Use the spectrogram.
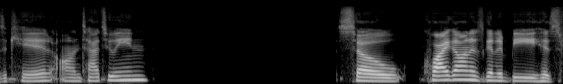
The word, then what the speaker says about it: Qui-Gon: Qui-Gon. That's how it's pronounced. Qui-Gon.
